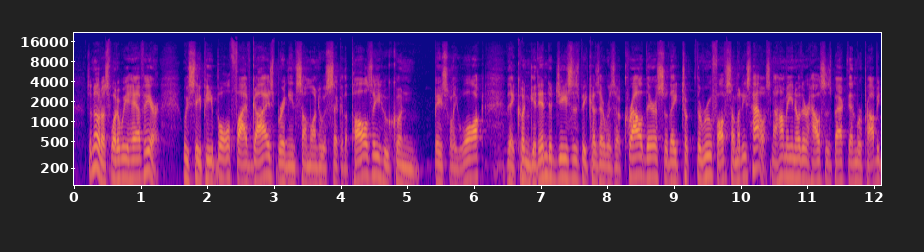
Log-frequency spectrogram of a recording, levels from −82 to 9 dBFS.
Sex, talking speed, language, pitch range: male, 265 wpm, English, 120-160 Hz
